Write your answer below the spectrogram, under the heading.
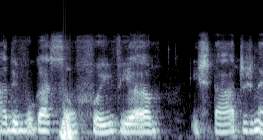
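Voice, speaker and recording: A woman speaks at a medium pitch, very slowly, with vocal fry. Her tone is dark and mellow. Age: 20s. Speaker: community activist. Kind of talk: interview. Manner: casual, slangy.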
